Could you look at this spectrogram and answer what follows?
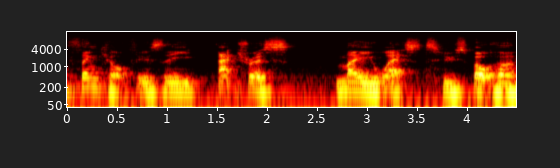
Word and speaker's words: Mae: of is the actress mae west who spoke her name m a e she spelt it that way but it was actually pronounced may m-a-y so if if you're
